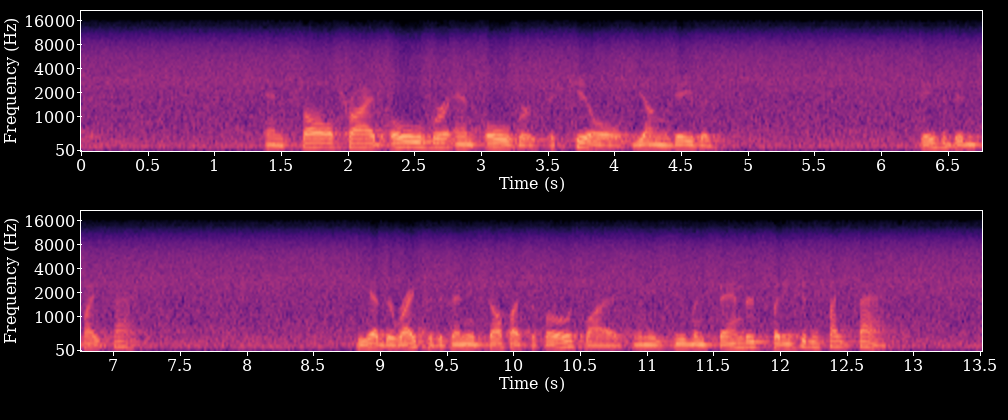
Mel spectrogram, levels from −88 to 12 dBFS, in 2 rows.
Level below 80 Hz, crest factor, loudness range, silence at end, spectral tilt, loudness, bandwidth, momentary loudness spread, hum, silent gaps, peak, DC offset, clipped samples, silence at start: -58 dBFS; 16 dB; 8 LU; 0 s; -6.5 dB/octave; -15 LUFS; 13 kHz; 16 LU; none; none; 0 dBFS; under 0.1%; under 0.1%; 0 s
